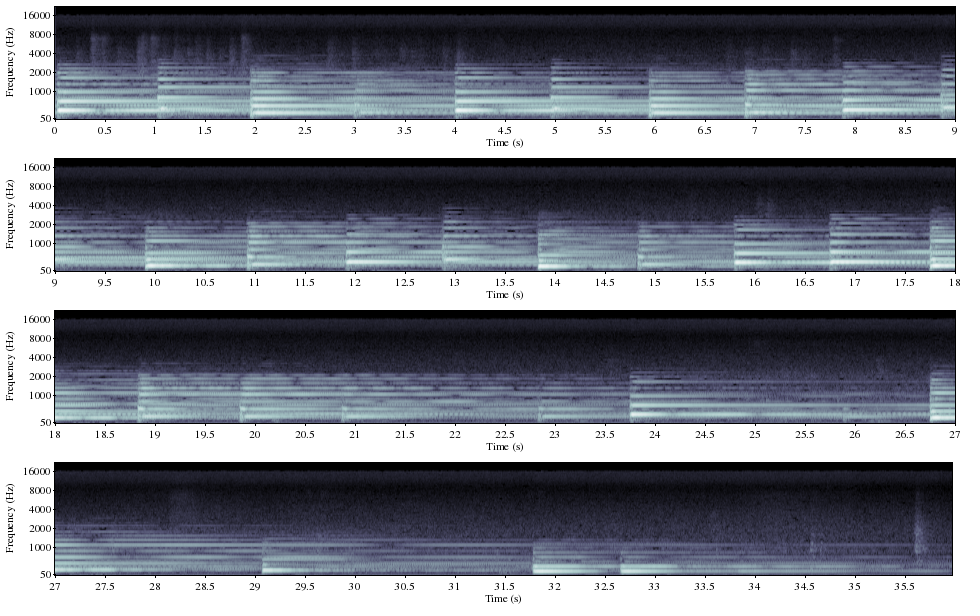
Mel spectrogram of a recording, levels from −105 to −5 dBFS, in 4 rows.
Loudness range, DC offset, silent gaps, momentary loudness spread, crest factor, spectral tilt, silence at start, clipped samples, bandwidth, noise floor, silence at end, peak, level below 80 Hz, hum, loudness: 11 LU; under 0.1%; none; 21 LU; 18 dB; -11.5 dB/octave; 0 s; under 0.1%; 3.1 kHz; -53 dBFS; 1.05 s; -6 dBFS; -72 dBFS; none; -24 LUFS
